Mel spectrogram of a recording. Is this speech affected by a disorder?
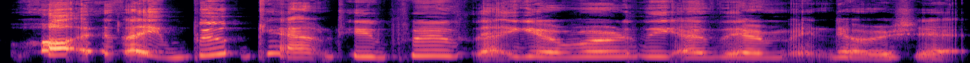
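Yes: cerebral palsy; from birth, affects walking.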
